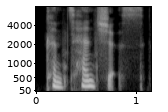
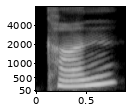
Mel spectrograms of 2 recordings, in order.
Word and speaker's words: contentious: Contentious. Let's pronounce it. Contentious. Contentious. Stress on the second syllable.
